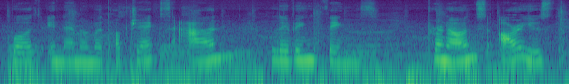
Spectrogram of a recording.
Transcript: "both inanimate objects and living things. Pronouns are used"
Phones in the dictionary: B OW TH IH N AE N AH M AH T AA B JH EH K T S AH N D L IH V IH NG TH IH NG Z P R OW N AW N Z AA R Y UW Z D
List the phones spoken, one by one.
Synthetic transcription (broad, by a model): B OW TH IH N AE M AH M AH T AA B JH EH K T S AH N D L IH V IH NG TH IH NG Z P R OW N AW N S AA R Y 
